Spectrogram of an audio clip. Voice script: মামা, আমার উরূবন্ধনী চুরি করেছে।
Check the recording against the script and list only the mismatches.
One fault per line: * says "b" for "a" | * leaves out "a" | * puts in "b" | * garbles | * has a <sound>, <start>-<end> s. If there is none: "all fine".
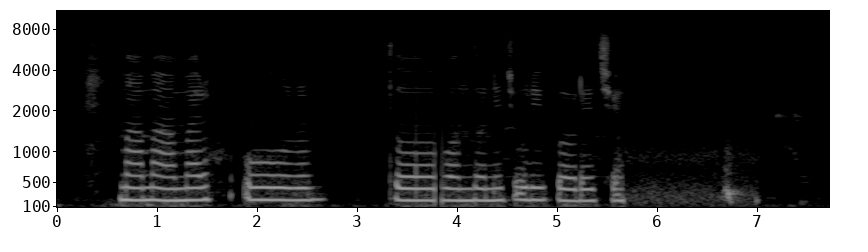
* has a dropout, 3.8-3.9 s
* has a whoosh, 6.7-6.9 s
